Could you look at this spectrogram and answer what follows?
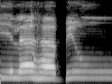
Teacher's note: তাব্বাত ইয়াদা আবি লাহাবিউ, এই গুন্নাটা হচ্ছে না, লাহাবিউ এটা ইদগামে নাকিস বলা হয়। তানমিনের কিছু অংশ ওয়াওয়ের মধ্যে চলে যাবে।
